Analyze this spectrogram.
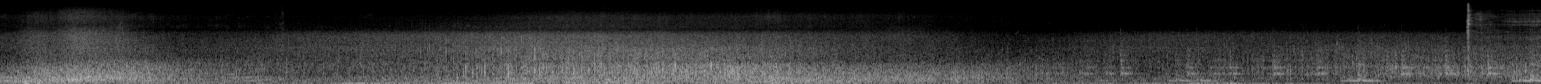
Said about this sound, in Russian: И шторм выбрасывает водоросли и крабов на берег океана, где местные жители плавают, едва вода прогреется хотя бы до 10 градусов.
